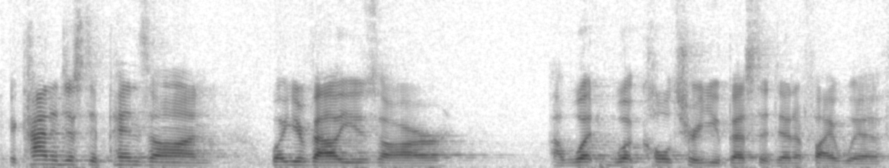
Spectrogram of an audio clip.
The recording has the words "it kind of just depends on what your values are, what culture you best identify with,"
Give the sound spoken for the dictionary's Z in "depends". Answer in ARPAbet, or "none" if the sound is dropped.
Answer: Z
